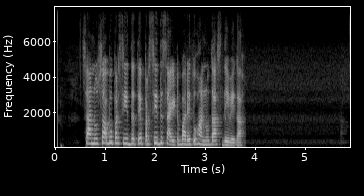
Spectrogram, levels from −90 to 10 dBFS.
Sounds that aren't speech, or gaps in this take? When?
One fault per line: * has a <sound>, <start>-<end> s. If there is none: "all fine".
all fine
